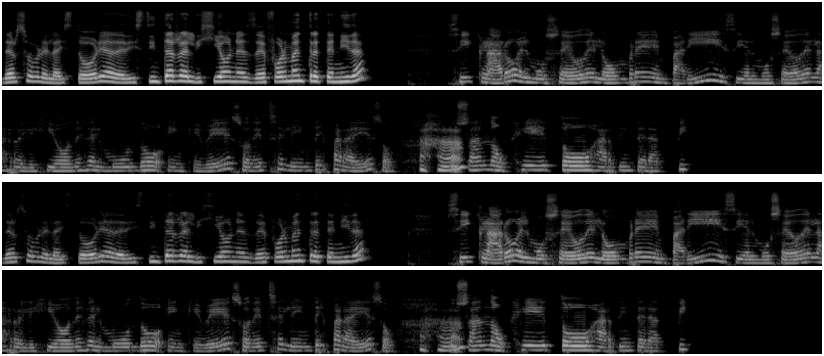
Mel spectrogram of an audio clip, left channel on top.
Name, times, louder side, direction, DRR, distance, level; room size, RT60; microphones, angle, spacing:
voice 1, 0.0-3.6 12.4-12.8, left 5 dB, 45° left, 0.3 m, -27 dB
voice 2, 4.1-15.0, right 1 dB, 10° right, 0.8 m, -34 dB
2.3 x 2.1 x 2.6 m
head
